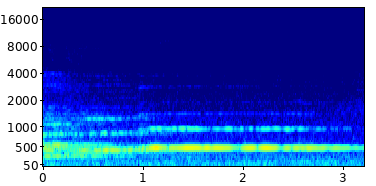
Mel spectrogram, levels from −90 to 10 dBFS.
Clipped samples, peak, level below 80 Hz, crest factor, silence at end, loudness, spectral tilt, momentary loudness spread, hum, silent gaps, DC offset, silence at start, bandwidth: under 0.1%; -22 dBFS; -60 dBFS; 12 dB; 0 s; -35 LUFS; -8.5 dB/octave; 9 LU; none; none; under 0.1%; 0 s; 4.2 kHz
